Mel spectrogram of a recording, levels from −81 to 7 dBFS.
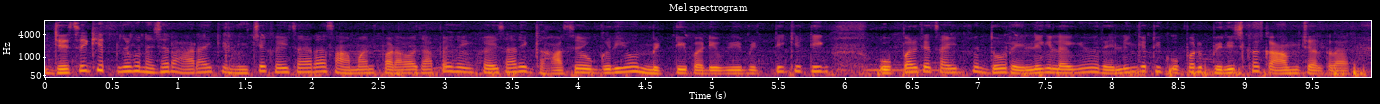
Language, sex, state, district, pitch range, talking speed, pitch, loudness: Hindi, male, Bihar, Saran, 140-190 Hz, 315 wpm, 160 Hz, -21 LUFS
